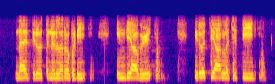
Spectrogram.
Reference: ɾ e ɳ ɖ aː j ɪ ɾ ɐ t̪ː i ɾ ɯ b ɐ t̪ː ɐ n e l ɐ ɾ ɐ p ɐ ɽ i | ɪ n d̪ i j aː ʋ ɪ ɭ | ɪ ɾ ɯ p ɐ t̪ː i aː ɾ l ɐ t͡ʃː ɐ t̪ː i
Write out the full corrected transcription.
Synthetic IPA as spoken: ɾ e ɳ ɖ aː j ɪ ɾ ɐ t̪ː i ɾ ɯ b ɐ t̪ː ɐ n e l ɐ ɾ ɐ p ɐ ɽ i | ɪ n d̪ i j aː ʋ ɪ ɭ | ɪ ɾ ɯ b ɐ t̪ː i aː ɾ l ɐ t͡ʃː ɐ t̪ː i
